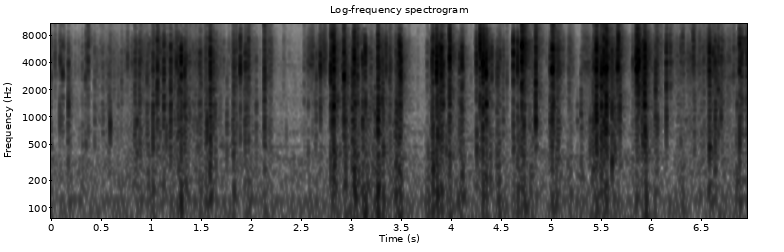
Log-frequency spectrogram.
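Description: A blue Covered Bridge potato chip bag made of plastic foil and full of chips is held up and crinkled with the fingertips. It gives dense, bright, crackling crinkles in quick overlapping bursts that swell and fade, with little low end.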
